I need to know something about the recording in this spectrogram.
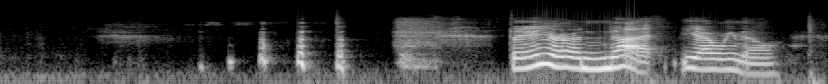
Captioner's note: laughs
